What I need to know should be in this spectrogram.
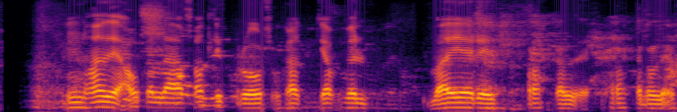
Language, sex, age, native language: Icelandic, male, 14, Icelandic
